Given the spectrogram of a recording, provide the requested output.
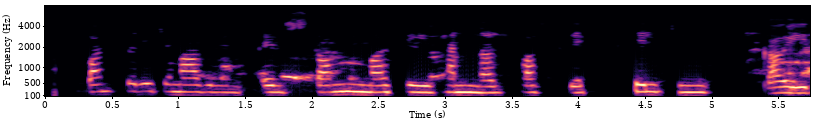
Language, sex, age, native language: Icelandic, female, 12, Icelandic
